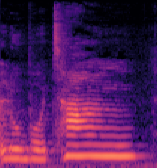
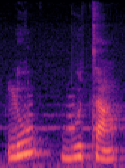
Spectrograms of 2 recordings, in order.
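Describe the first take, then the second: First: The final N sound is pronounced. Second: The final N sound is silent. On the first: The speaker calls it wrong. "It's not Louboutin" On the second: The speaker calls it right. "the N at the end of the word is not pronounced"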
